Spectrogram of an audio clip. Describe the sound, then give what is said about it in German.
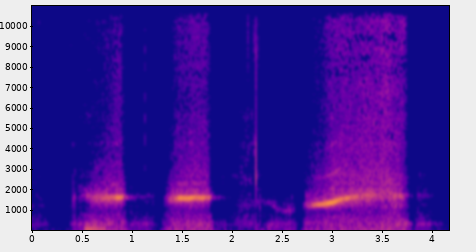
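A boy whistles three clear notes: two short, steady tones with a pause between them, then a longer third note that rises in pitch and carries on before stopping. “Du kannst schon pfeifen. Darf ich es noch einmal hören?”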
